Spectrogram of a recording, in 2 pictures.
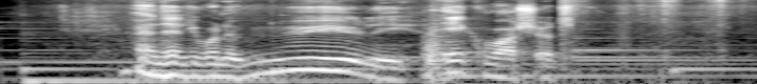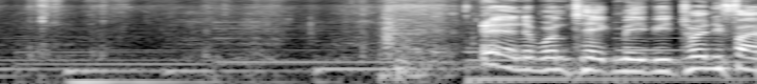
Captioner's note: liquid brushing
